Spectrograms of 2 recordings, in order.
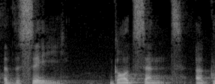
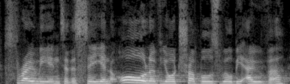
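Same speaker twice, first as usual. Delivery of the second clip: groaning confession; 6 semitones higher, 9 dB louder than usual. A narrator's reading. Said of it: "Jonah groaned".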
